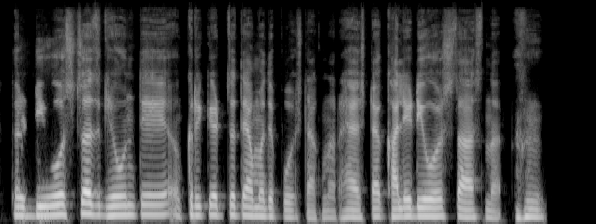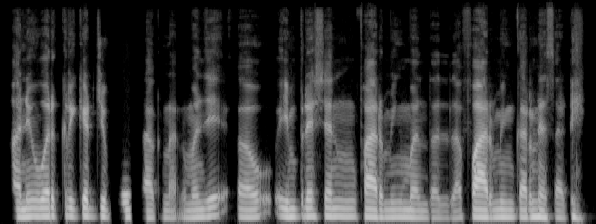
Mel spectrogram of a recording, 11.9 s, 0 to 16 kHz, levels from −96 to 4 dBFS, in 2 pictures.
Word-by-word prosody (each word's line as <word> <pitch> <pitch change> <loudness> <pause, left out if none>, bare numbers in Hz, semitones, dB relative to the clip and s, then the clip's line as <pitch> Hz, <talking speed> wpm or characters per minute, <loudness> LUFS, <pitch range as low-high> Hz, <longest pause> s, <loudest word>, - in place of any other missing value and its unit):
तर 150 - +4
डिवोर्सचंच 160 +3 +6
घेऊन 155 +1 +4
ते 160 0 +2
अह, - - -6
क्रिकेटचं 155 0 +1
त्यामध्ये 140 -2 +2
पोस्ट 120 -2 -6
टाकणार. 110 +1 -8
# 120 +2 0
खाली 130 +1 +4
डिवोर्सचं 135 -1 +3
असणार. 120 +1 -4 0.8
आणि 125 +1 +2
वर 135 0 +2
क्रिकेटची 135 -1 -2
पोस्ट 125 0 -6
टाकणार. 115 0 -7
म्हणजे 125 +5 -2 0.2
अ, 120 0 -1 0.2
इंप्रेशन 130 0 -1
फार्मिंग 120 -1 +1
म्हणतात 115 -1 -4
त्याला. 110 +1 -10
फार्मिंग 120 -1 +2
करण्यासाठी. 120 -2 -2
130 Hz, 130 wpm, -22 LUFS, 120-140 Hz, 0.8 s, डिवोर्सचंच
